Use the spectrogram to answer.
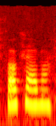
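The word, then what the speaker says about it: Forchhammer: Hvordan vil du udtale hans navn? Lukas For Forkhammer? Ja, faktisk Forkhammer. Forkhammer? Ja, det, det lyder lidt ubehageligt, men det tror jeg faktisk, det er. Ja. Han hedder Lukas Forkhammer.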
